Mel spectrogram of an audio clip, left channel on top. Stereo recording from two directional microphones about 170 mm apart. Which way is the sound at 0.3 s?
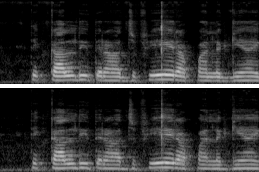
50° left (ahead or behind).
